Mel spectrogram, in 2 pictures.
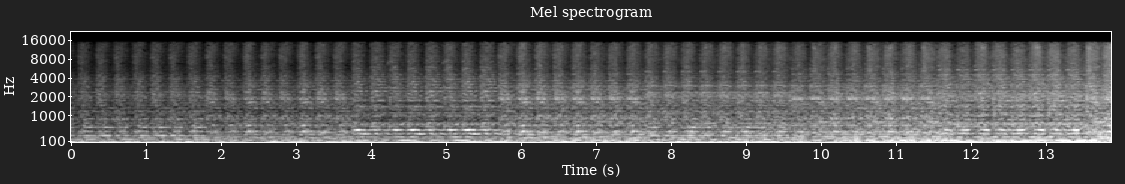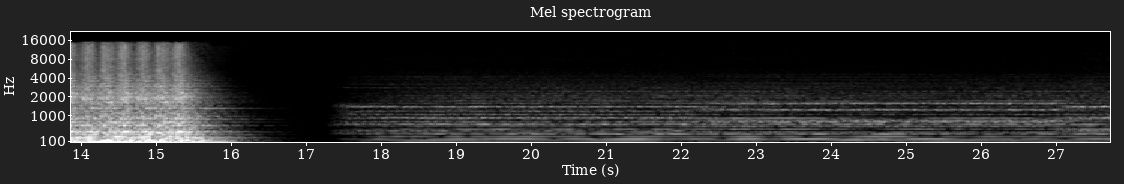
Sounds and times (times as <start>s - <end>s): Ambient music: 0.0s - 16.7s, 17.4s - 27.7s.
